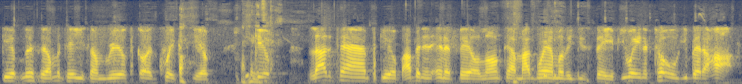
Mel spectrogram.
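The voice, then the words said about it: Imitates another person's voice. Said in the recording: “is Steve your best impression right now? ... Well, I got Shannon Sharp.”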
